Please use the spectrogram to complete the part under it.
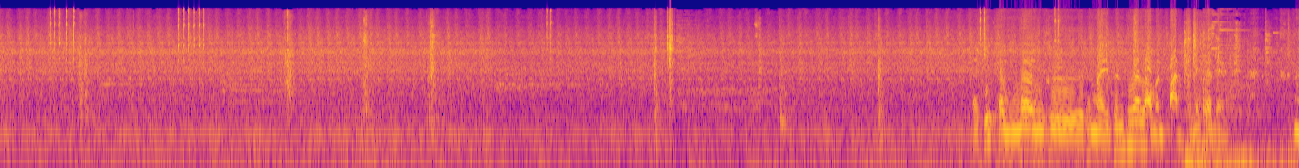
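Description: A machine engine hums steadily while metal parts rattle and click.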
